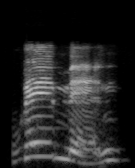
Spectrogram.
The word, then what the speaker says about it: women: So at the beginning is like win, women.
